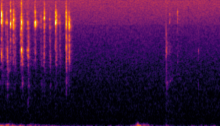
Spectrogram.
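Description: Quick bursts of typing on a computer keyboard, close and fairly quiet, a flurry of clicks at the start, then a pause with a few scattered key taps later.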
